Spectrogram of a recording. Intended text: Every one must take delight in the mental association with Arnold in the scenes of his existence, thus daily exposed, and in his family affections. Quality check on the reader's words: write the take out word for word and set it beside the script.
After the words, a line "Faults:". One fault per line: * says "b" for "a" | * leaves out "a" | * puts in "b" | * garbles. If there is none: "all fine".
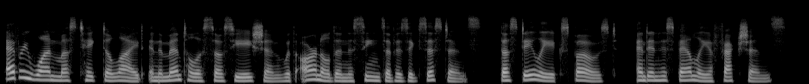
Every one must take delight in the mental association with Arnold in the scenes of his existence, thus daily exposed, and in his family affections.
Faults:
all fine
